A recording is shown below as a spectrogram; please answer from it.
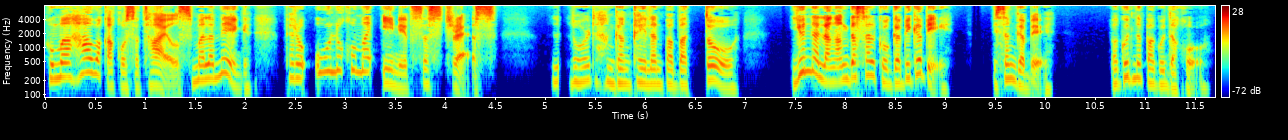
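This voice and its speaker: A woman's voice: mid-range voice, very animated, normal speed, pauses often, dry recording, studio quality. A woman with a Filipino accent playing a weary, anguished migrant-worker mother, telling her story in an emotive, confiding audio drama narration. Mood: weary, pained.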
